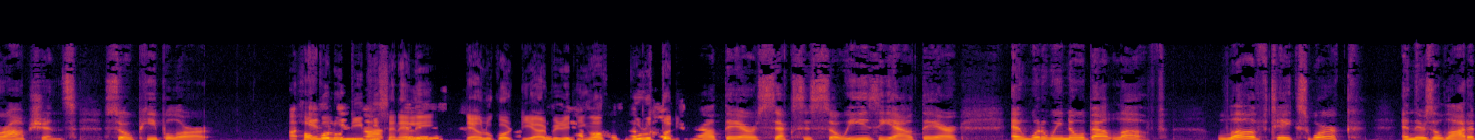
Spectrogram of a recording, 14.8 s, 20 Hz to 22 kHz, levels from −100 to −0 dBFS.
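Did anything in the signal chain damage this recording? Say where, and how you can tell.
Yes, the call processing damaged it. The speech is pushed down three times: 3.24 to 4.54 s, 4.95 to 6.38 s, and 6.55 to 7.05 s. It drops by roughly 30 dB or more, in pieces. This is likely speech suppressed in double talk: the echo canceller mistook live speech for echo.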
